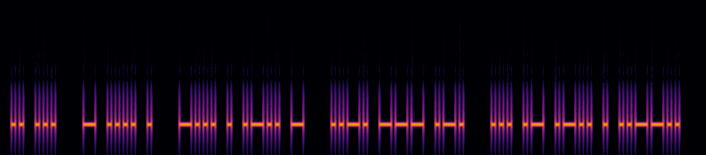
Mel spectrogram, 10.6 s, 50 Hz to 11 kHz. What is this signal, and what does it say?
Morse code, heard as a keyed tone, about 20 wpm, 700 Hz. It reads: IS THE BELT FOR SALE?
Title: Sentences from Top 1400 Words 20wpm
